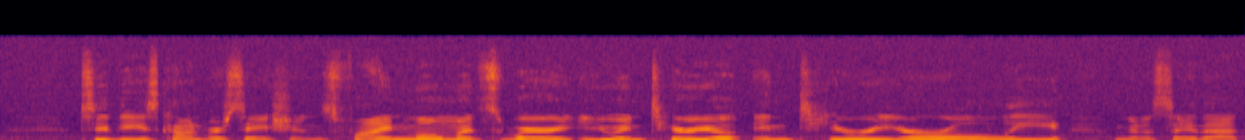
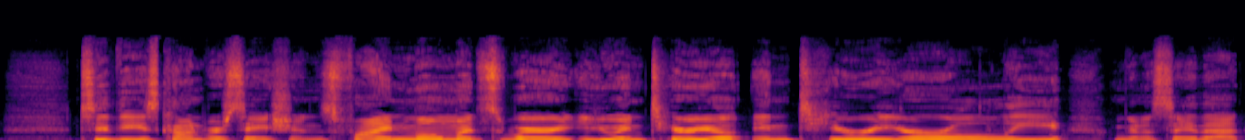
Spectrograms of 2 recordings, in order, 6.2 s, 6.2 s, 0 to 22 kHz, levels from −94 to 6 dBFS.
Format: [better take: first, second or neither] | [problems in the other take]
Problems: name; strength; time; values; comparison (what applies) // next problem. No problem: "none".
second | hiss; noticeable; throughout; 20 dB below the speech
